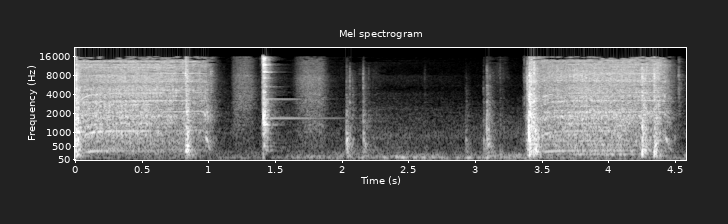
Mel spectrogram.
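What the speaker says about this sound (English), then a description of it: "Great to speed things up when you have the power drill." Close-up bursts from a power drill backing screws out of a fencing cable reel: one whir at the start, another longer run near the end, with metallic clicks and rattles between them.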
